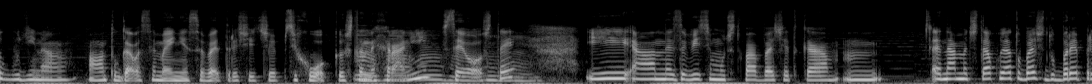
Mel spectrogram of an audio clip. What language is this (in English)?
Bulgarian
